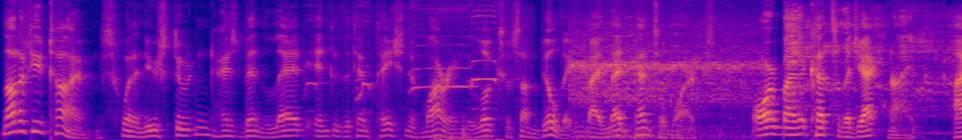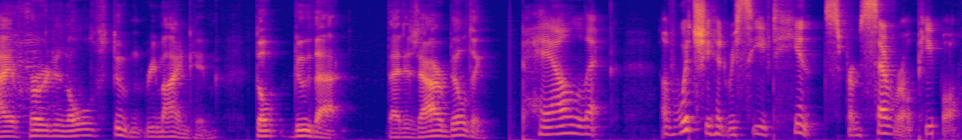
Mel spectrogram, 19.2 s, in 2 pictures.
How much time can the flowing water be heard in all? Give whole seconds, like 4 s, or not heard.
not heard.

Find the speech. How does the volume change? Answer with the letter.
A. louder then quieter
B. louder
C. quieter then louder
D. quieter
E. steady
B.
